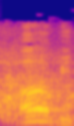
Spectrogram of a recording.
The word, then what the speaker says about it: ağabey: Abi diyeceksin. Ağabey yazılır, abi okunur.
